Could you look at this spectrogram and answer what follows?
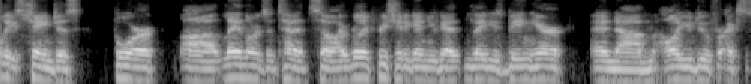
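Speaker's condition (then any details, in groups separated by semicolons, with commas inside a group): No condition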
